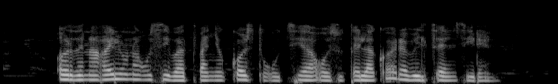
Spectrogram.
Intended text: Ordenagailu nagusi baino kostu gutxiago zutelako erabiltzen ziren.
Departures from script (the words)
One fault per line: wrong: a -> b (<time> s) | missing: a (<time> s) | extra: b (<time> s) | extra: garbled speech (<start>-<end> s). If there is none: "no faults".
extra: bat (1.8 s)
